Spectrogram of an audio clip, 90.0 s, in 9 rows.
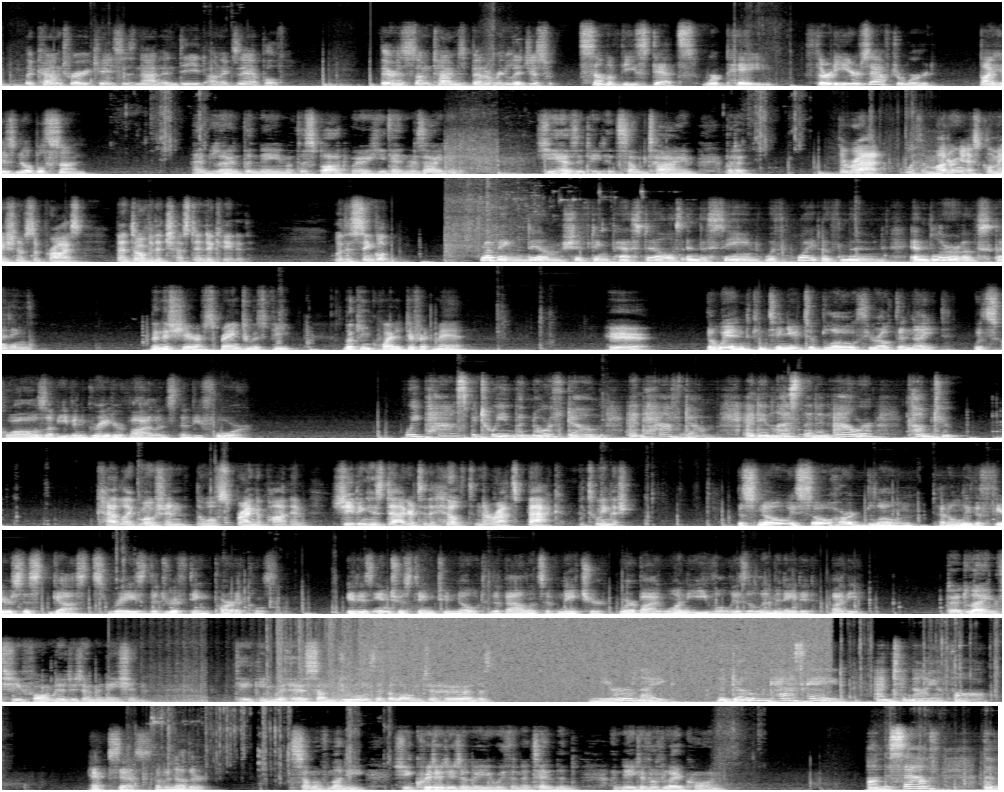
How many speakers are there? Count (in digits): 8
